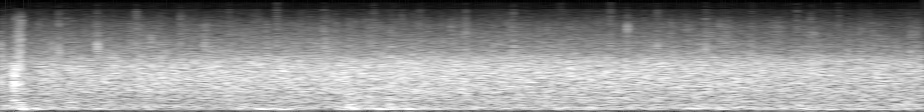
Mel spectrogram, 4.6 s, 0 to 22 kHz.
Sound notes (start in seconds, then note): 0.0 applause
